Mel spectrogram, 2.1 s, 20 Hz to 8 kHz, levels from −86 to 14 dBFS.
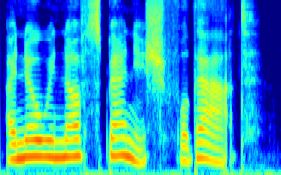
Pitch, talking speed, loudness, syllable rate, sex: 230 Hz, 170 wpm, -15 LUFS, 4.2 syllables/s, female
